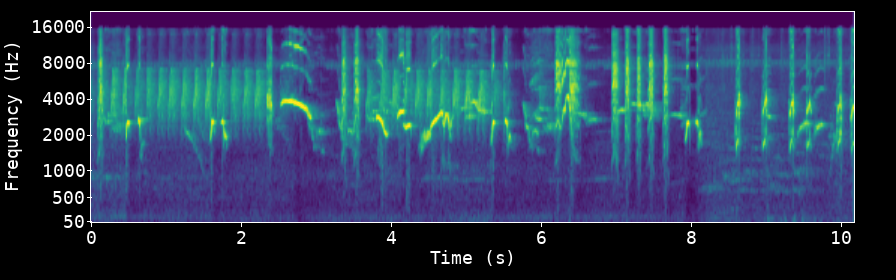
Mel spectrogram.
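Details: Kacer, the Oriental magpie-robin, provoked into fighting song: long buzzy, grating passages laced with thin whistled slurs, then quick runs of dry clicks and chips.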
